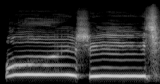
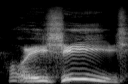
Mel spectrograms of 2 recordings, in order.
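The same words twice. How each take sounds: First: It is said in a light, ordinary voice. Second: It is said like an old Japanese man.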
